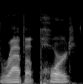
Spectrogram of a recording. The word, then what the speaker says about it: Rapaport: And I'm going to call him Rapaport, even though I know it's pronounced Rapaport, because I only just now learned that he pronounces it with the T.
